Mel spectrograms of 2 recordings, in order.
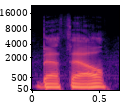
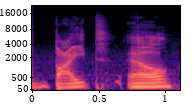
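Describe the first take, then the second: First: The name is said the English way. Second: The name is said the modern Hebrew way. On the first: "when you read the King King James, it's Bethel" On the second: "in New Hebrew, house or home is bait... this would be Beit El"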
